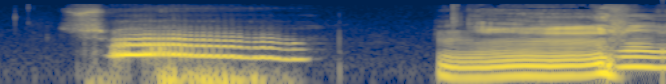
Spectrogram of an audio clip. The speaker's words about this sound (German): Ja, das zur Brandgans oder auch Brandente. Eine Halbgans.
